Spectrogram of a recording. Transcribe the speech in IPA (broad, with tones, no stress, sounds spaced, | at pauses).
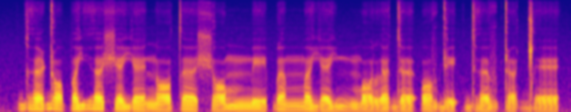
ɡʱ ɜ˨˩˦ ɖ ɔ˨˩ p ɐ˧ j ɦ ɜ˧ ʃ ɛ˨˩ j ɛ˨˩ n ɔ˨˩˦ t̪ ɜ˨˩ ʃ ɔ˨˩˦ mː e˨˩˦ ɓ ɐ˧ mː ɐ˧ j ɛ˨˩˦ j mː ɔ˨˩ l ɐ˧ d ɜ˨˩ ʔ ɔ˧ v ɖ e˨˩˦ ʔ dʱ ɜ˧ v ʈ ɐ˨˩ ɡ͡ǁ ɛ˧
